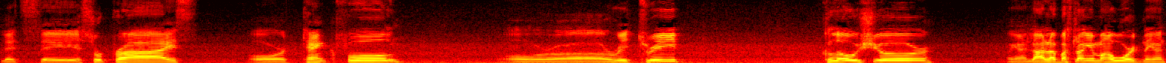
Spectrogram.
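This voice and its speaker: A man's voice: high voice, fairly bright tone, slight background noise. A man coaching job applicants in a casual explainer talk, chatty, with everyday examples and frequent tag questions.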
